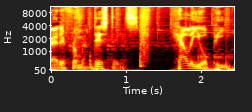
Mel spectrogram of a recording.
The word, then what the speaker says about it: Calliope: Calliope, Clio, and Euterpe. Yeah, that's how you pronounce them.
